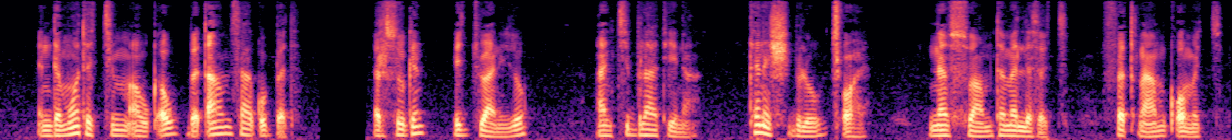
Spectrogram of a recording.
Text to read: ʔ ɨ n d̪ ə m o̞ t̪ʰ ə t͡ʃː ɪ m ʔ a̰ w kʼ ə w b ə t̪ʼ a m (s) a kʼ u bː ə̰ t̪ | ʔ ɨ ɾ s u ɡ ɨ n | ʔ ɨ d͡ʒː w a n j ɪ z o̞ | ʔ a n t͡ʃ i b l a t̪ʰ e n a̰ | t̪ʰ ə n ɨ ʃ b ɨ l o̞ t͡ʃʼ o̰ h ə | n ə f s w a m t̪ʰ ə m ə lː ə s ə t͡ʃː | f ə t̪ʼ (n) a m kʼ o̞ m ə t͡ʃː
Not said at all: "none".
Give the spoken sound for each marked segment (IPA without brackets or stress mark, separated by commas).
s, n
